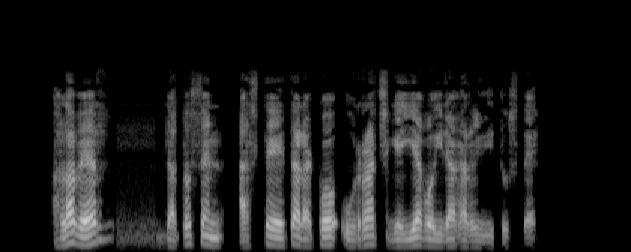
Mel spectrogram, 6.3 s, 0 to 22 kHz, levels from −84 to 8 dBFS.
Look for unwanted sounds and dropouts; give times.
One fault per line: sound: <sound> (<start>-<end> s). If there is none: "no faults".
no faults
